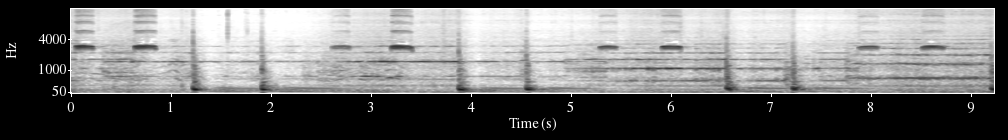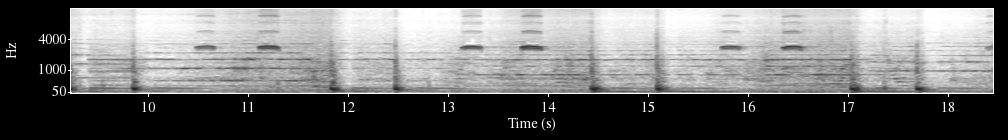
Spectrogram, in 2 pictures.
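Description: Procession music: a repeating percussion pattern of low drum beats and paired high metallic strikes, roughly one cycle every second and a bit, with a stepwise melody line over it.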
